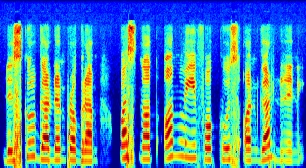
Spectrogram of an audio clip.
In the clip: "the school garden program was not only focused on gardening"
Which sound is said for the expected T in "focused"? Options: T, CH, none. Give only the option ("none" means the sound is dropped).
none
